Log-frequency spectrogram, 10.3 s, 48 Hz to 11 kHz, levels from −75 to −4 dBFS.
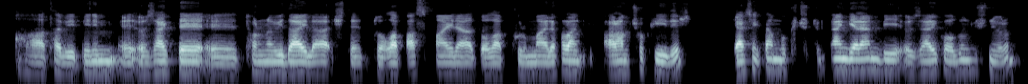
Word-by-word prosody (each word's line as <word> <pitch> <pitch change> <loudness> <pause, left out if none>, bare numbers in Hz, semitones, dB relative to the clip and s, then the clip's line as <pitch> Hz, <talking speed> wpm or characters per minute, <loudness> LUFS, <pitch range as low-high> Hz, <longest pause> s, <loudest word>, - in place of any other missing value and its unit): A, 100 -2 -3
tabii 95 -1 -2
benim, 110 +1 -3
eee, 100 - -1
özellikle, 110 +2 +2 0.2
eee, 95 -1 -4
tornavidayla, 105 -1 +3
işte, 95 -1 -6
dolap - - +3
asmayla, 100 0 0
dolap 95 +1 -1
kurmayla 100 0 -1
falan 110 -2 +2 0.2
aram 110 +1 +3
çok - - -11
iyidir. 105 -3 -2 0.4
Gerçekten 120 +3 +2
bu 115 - -8
küçüklükten 125 -1 -2
gelen 125 0 +4
bir 115 -1 -3
özellik 110 +2 -2
olduğunu 115 +2 -3
düşünüyorum. 115 - -8
105 Hz, 140 wpm, -25 LUFS, 100-110 Hz, 0.4 s, gelen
